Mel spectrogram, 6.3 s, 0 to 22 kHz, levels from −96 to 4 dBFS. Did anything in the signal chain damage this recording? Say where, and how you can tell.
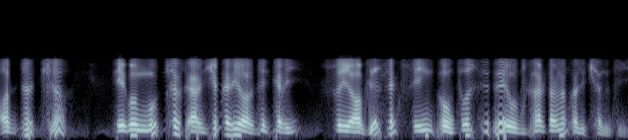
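Yes. Across the whole clip the speech sounds robotic and buzzy, with a synthetic, sine-built quality. This is the Codec 2 vocoder at the codec stage. It transmits only pitch, voicing, energy and a spectral envelope, and the decoder rebuilds the voice from sine waves, so the original waveform never survives. The strongly degraded result points to a very low rate, around 1.3 kbit/s.

From 3.65 to 3.89 s the synthetic voice lurches in pitch, level and tone colour and briefly breaks into warbling, robotic gibberish. These are bit errors on digital voice radio, arising in the transmission stage before decoding. At such a low rate each bit helps set a whole frame's pitch, loudness, voicing or spectrum, so flipped bits corrupt entire frames. The length of the disturbance suggests about five frames hit, at an error rate of roughly one bit in ten.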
